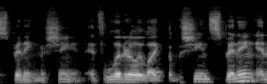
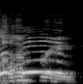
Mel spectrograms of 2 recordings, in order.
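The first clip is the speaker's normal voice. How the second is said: squealed high and loud in giddy relief; ecstatic relief; 10 dB louder than usual. Retold or imitated. Telling friends, squealing with relief at being free. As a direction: shriek it like sudden freedom. Relief after losing finger.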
